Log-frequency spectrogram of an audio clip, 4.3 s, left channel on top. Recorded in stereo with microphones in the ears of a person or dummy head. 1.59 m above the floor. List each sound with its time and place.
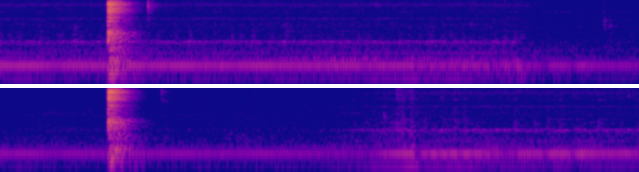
0.7 s breaking glass: 20° left (ahead or behind), 2.0 m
